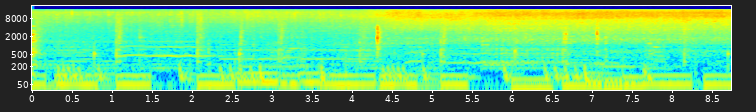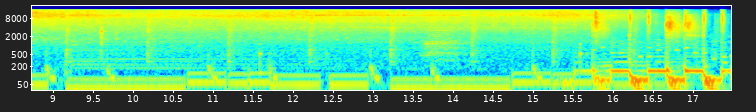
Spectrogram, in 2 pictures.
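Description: Sandwiches sizzling in a closed electric panini press, with background music and its bass line underneath.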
